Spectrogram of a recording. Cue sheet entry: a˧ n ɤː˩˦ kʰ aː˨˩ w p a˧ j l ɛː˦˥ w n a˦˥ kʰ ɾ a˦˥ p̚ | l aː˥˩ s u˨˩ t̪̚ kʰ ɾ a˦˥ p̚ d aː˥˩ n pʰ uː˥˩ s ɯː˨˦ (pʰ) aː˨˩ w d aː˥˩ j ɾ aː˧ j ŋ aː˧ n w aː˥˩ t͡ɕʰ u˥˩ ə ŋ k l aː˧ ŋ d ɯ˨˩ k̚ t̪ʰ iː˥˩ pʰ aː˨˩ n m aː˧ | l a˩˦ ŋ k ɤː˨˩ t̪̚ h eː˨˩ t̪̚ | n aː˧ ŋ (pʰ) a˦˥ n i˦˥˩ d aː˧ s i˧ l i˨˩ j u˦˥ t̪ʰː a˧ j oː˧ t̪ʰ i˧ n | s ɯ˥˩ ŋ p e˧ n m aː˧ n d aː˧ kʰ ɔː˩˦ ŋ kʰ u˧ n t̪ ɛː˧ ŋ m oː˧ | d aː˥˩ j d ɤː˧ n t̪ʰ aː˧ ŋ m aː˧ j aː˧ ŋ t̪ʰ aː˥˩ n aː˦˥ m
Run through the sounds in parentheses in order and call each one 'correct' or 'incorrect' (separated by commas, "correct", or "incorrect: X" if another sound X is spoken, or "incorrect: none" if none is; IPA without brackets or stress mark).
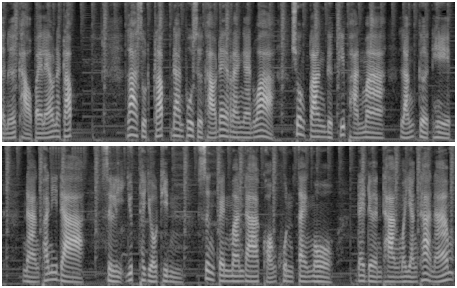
incorrect: kʰ, correct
